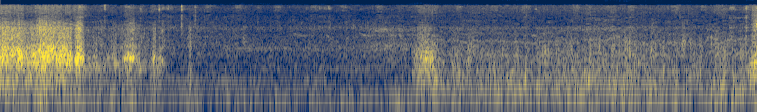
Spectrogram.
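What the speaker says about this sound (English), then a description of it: "wow, the wind is pushing so hard" Strong wind buffets the microphone while biking outdoors, a loud continuous rumbling roar with gusty surges throughout and no voice.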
